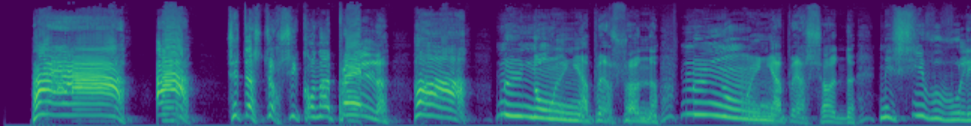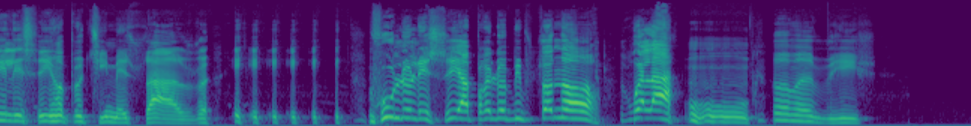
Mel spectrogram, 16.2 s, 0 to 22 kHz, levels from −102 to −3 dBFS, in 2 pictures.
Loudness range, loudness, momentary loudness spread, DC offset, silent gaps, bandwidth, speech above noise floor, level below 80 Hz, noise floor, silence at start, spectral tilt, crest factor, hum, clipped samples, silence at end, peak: 8 LU; -34 LUFS; 15 LU; under 0.1%; none; over 20 kHz; 47 dB; -78 dBFS; -84 dBFS; 0.25 s; -2.5 dB/octave; 20 dB; none; under 0.1%; 0.95 s; -16 dBFS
